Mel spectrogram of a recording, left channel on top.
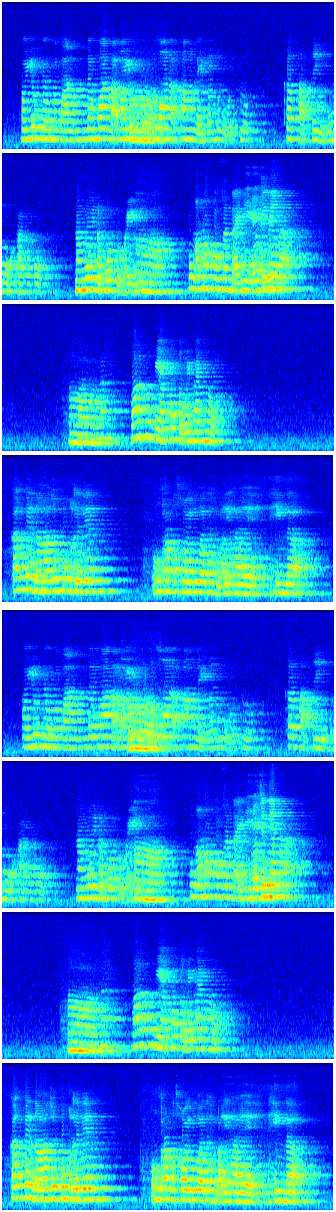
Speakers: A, on the left (about 85°); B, on the right (about 80°).
A: ꯍꯣꯏ ꯌꯨꯝꯗ ꯃꯄꯥꯟꯂꯝꯗ ꯋꯥꯅ <unintelligible> ꯌꯨꯝꯗꯁꯨ
B: ꯑꯣ
A: ꯑꯃꯨꯛ ꯋꯥꯅ ꯈꯥꯡꯉ ꯂꯩꯕꯗꯣ ꯑꯗꯨ ꯈꯔ ꯐꯥꯕꯗ ꯌꯦꯡꯉꯣ ꯍꯥꯏꯕꯀꯣ ꯅꯪꯉꯣꯏ ꯅꯪꯉꯣꯏ ꯇꯧꯕ ꯑꯩ
B: ꯑꯥ
A: ꯑꯗꯨꯅ ꯄꯨꯡ ꯑꯃ ꯐꯥꯎ ꯆꯠꯗꯥꯏꯅꯦ
B: ꯃꯆꯤꯟ
A: ꯑꯩꯅ ꯍꯥꯏꯕ
B: ꯌꯥꯝ ꯑꯥ
A: ꯈꯪꯗꯦꯗ ꯃꯥꯅ ꯄꯨꯡ ꯀ꯭ꯌꯥꯐꯥꯎ ꯇꯧꯋꯦ ꯍꯥꯏꯕꯅꯣ
B: ꯈꯪꯗꯦ ꯅꯍꯥꯟꯖꯨ ꯄꯨꯡ ꯏꯂꯦꯚꯦꯟ ꯄꯨꯡ ꯇ꯭ꯔꯥꯃꯥꯊꯣꯏ ꯑꯗꯨꯋꯥꯏꯗ ꯍꯜꯂꯛꯑꯦ ꯍꯥꯏꯌꯦ ꯑꯍꯤꯡꯗ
